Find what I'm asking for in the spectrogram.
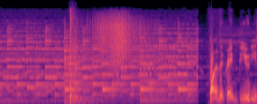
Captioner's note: fireworks pops and fizzles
